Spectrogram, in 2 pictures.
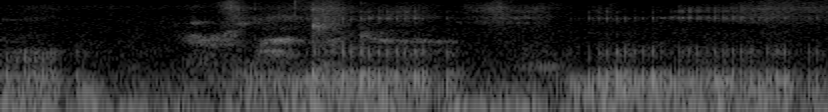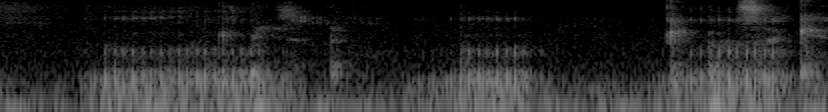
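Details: Male domestic cat being stroked in a lap at night, purring in steady low rumbling waves that rise and fall with his breath, while soft whispering and brushing hand sounds occur over the purr.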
